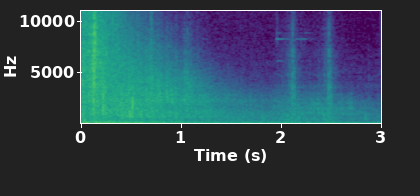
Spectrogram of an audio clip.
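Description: A Confringo blasting spell goes off in Hogwarts Legacy, a loud deep boom that rolls away into a long rumbling decay, with two faint crackling pops near the end.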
